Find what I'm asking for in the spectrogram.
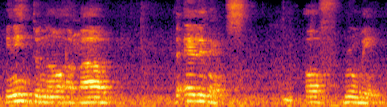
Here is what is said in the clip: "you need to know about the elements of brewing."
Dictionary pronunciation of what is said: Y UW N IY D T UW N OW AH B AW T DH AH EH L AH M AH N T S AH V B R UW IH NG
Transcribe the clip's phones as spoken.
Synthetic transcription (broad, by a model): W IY N IY D T UW N OW AH B AW T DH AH EH L AH M AH N T S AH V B R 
